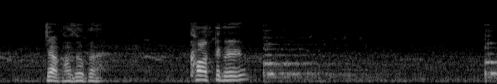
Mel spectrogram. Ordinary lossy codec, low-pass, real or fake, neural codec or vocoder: AAC, 48 kbps; 7.2 kHz; fake; vocoder, 22.05 kHz, 80 mel bands, HiFi-GAN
